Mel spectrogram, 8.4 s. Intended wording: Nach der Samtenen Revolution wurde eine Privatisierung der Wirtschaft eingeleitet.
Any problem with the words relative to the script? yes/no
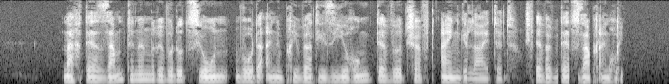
yes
